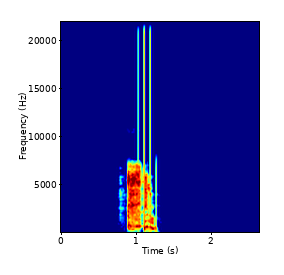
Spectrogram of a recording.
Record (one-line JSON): {"cough_length": "2.6 s", "cough_amplitude": 32223, "cough_signal_mean_std_ratio": 0.3, "survey_phase": "beta (2021-08-13 to 2022-03-07)", "age": "45-64", "gender": "Female", "wearing_mask": "No", "symptom_none": true, "smoker_status": "Never smoked", "respiratory_condition_asthma": true, "respiratory_condition_other": false, "recruitment_source": "REACT", "submission_delay": "2 days", "covid_test_result": "Negative", "covid_test_method": "RT-qPCR"}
